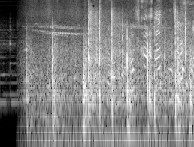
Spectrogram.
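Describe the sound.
Fireworks for the Lantern Festival crackle and pop in Lanzhou, China, in a dense, irregular barrage of sharp bursts with a steady rumble behind them, while voices murmur faintly in the crowd.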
